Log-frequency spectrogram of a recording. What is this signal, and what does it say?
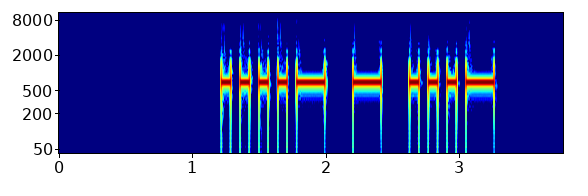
Morse code, heard as a keyed tone, about 17 wpm, 700 Hz. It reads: 4TV
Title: Three Challenging Letter-Number Combinations 17wpm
